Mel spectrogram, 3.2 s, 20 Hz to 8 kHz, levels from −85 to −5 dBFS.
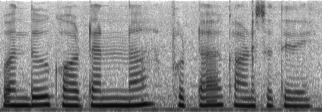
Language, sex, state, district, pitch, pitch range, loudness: Kannada, female, Karnataka, Bidar, 200 Hz, 195-210 Hz, -14 LUFS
